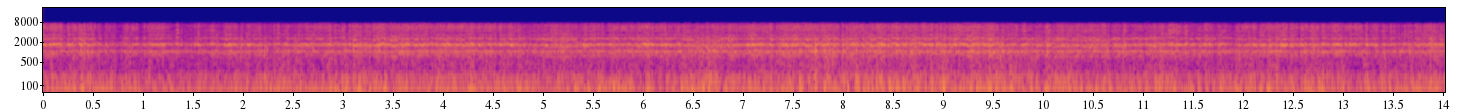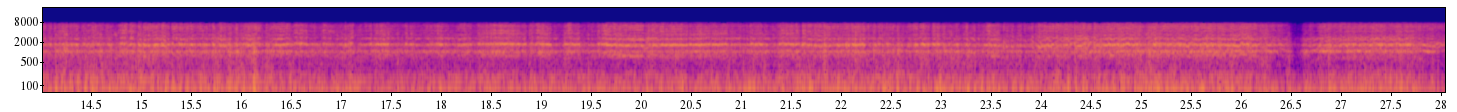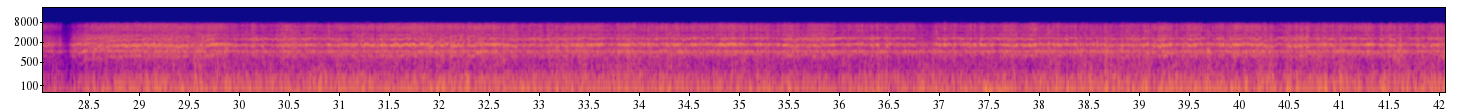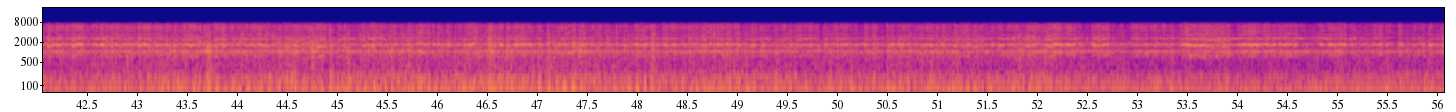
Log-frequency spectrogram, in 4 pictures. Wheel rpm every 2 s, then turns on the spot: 230, 220, 230, 230, 230, 220, 230, 230, 230, 230, 230, 220, 200, 140, 140, 210, 220, 230, 230, 230, 230, 230, 220, 240, 230, 230, 230, 230.
none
